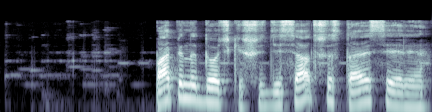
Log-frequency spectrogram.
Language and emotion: Russian, neutral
